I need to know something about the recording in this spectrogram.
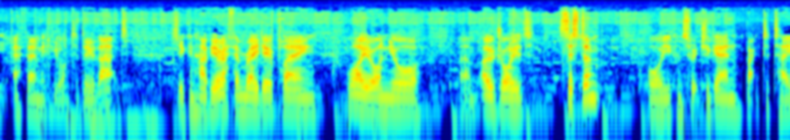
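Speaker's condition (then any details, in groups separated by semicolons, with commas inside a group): No condition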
